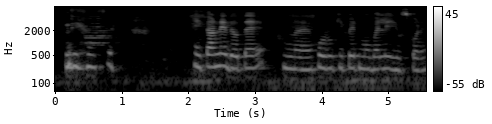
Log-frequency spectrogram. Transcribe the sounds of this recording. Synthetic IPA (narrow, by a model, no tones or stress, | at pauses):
diosɛ | xejkaɹɔnɛdewtɛ | xoɹukipetmobajlɛjuzkɔɹɛ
